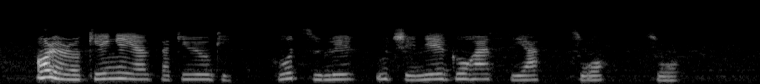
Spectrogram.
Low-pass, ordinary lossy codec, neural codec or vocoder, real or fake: 5.4 kHz; none; none; real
